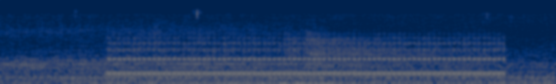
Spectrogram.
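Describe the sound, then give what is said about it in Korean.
A phone call's ringback tone sounds once, a steady electronic beep lasting about two seconds, heard clearly over a low, constant background rumble with no one speaking. “난 그냥 컨디션이 좋지 않아 잘못 들었다고 생각했지만 역시나 불안함이 느껴져 다시 아버지에게 전화를 걸었다. 그리고 다행히도 이번엔 신호가 잘 가고 있었다.”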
